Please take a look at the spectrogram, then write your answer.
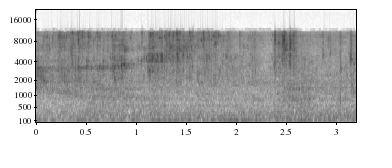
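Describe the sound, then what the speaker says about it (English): Tap water is poured steadily into a container, a continuous close splashing flow that stays even throughout. "we're just going to simulate that by pouring some tap water in here"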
